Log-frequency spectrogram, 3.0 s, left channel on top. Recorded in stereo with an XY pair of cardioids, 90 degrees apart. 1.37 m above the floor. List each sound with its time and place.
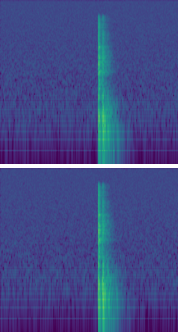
1.6 s snoring: 30° right, 1.0 m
